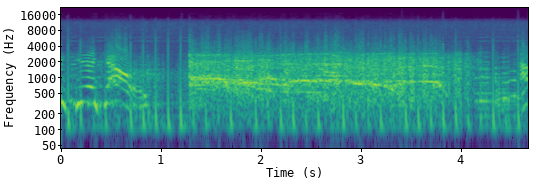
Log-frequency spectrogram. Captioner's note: Audience cheering. ACT 1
